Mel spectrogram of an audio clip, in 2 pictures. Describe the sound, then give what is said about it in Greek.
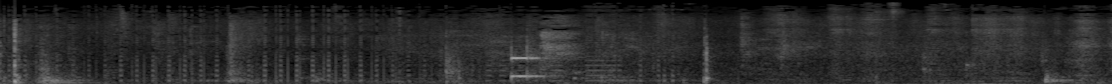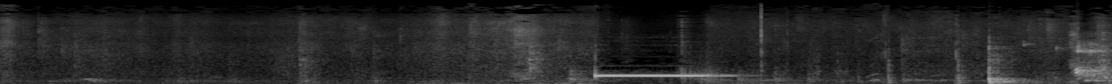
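Telephone dialing tones as a caller is redialed after a phone line keeps cutting out from a poor signal: a couple of short beeps early on, then a loud steady tone lasting over a second, over a busy background of clatter and faint voices. “Επειδή κάνει πάρα πολλές διακοπές οι οποίες δεν είναι από τη μικροφωνική, είναι από το σήμα, να το κλείσουμε και να σε ξαναπάρουμε.”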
